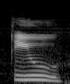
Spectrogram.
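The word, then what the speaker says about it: Q: क्यू, इसको पढ़ते हैं क्यू।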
